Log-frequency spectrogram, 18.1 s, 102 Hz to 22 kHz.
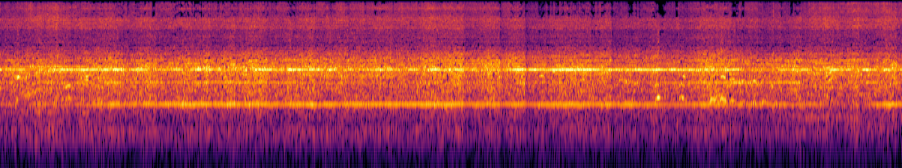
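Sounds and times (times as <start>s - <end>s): leaf blower running: 0.0s - 18.0s.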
